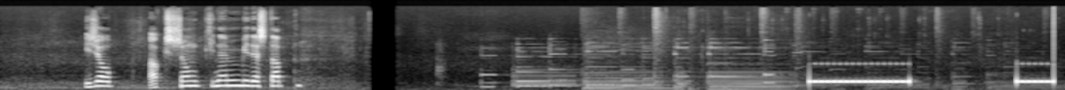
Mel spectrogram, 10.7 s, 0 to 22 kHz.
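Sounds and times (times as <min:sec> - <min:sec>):
speech: 0:00.8 - 0:03.2
telephone ringing in electronic bursts with a pulsing trill: 0:08.0 - 0:09.2, 0:10.2 - 0:10.6.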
